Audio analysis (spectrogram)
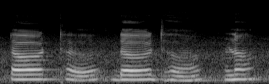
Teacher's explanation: मूर्धा जो है वो तालु से भी ऊपर गहरे गड्ढे नुमा भाग होते हैं और हमारी जो जिह्वा है वो इन वर्णों का उच्चारण करते समय उस मूर्धा भाग को स्पर्श करती है, इसलिए ये वर्ण मूर्धन्य कहलाते हैं।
